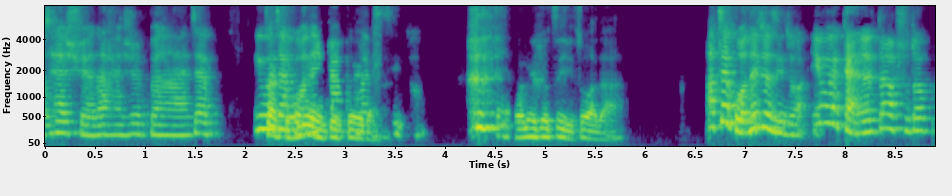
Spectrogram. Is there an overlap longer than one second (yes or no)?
yes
